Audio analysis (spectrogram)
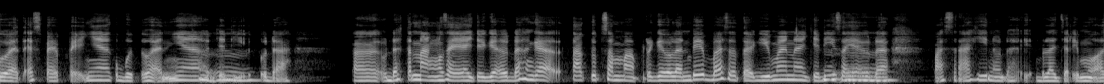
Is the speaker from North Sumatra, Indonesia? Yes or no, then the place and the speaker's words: no; Majalengka, West Java, Indonesia; now in Hong Kong; saya asli dari Majalengka, Jawa Barat. Saya di Hong Kong sudah 11 tahun. Saya alumni Universitas Terbuka Hong Kong di sini.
